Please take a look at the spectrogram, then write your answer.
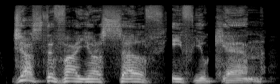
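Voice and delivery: high-pitched demand; challenging. Acted. Zal challenges his brother to justify himself, demanding.

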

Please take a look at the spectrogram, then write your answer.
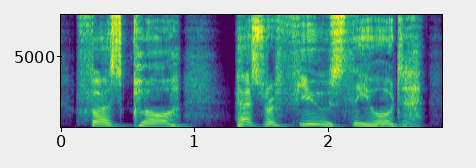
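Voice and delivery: high-pitched subordinate's report; high, strained-up servant voice; anxious officer reporting. A narrator's reading. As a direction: report to a feared master, voice pitched right up. Officer relays the refusal.

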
